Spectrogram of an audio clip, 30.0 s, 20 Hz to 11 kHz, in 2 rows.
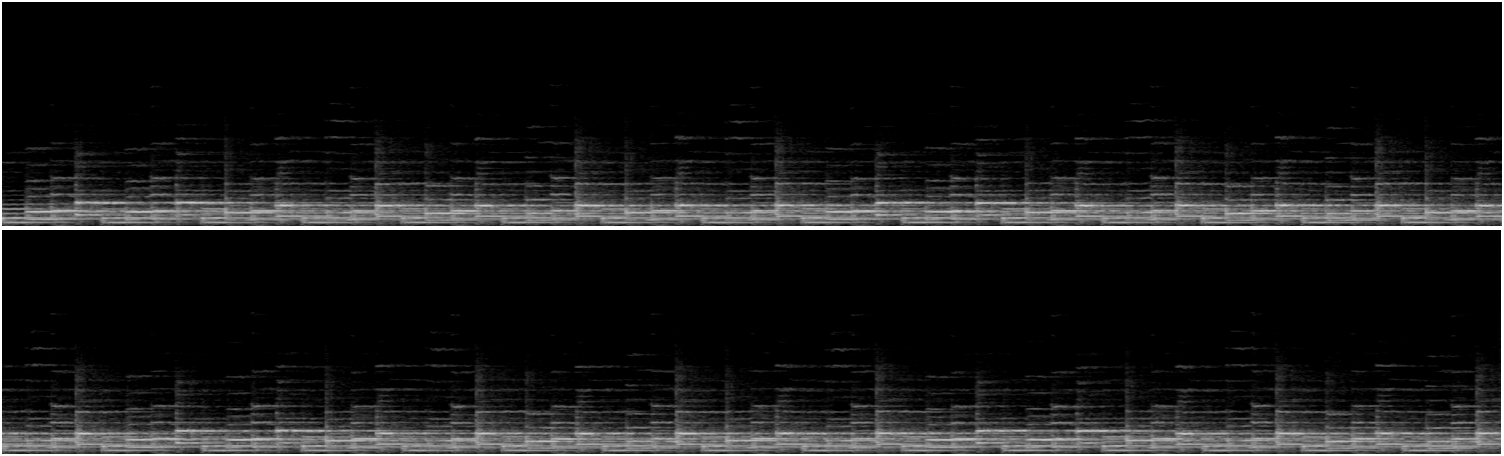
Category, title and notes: Music > Solo instrument
Piano loops 129 efect 4 octave long loop 120 bpm
120, 120bpm, loop, music, piano, pianomusic, reverb, samples, simple, simplesamples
